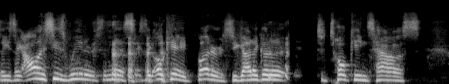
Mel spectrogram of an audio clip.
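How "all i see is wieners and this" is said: acted, really angry, fed-up, pissed-off outburst. Retelling a show's plot, quoting an upset character, mock super pissed. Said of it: "and he's like super pissed".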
